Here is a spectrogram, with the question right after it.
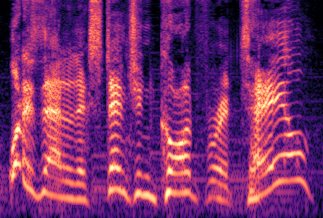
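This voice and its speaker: Man playing a cranky male street vendor, blunt, gruff scolding, high gravelly voice, comedy sketch. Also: sing-song, normal speed, sharp tone, faint music behind, exaggerated voice. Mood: annoyed scolding. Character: irritable, blunt male fruit stand vendor. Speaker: actor in a scripted comedy series. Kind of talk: scripted comedy acting.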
